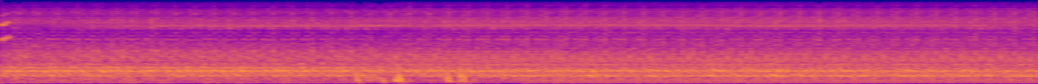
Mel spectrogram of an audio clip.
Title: Weird noise, I have stripped it all down now pulleys/tensioner/belt look ok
